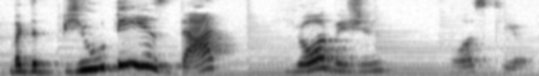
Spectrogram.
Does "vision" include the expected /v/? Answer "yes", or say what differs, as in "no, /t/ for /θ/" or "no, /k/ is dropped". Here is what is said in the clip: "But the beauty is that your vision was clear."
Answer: yes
